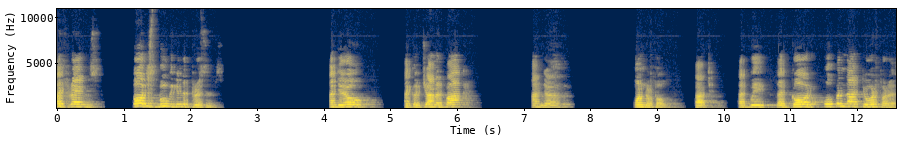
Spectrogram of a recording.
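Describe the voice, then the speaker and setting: With a Scottish accent, a man speaks at a high pitch and a fairly slow pace with ordinary pitch variation. He leaves long, frequent pauses. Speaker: evangelist. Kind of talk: sermon.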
